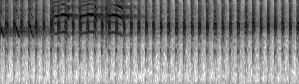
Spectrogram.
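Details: White-rumped shama training song for contest birds, a brief burst of sharp whistled phrases giving way to a fast, evenly pulsed rattling trill, about three notes per second's fraction, loud and close.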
